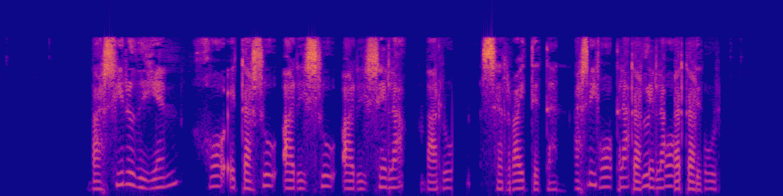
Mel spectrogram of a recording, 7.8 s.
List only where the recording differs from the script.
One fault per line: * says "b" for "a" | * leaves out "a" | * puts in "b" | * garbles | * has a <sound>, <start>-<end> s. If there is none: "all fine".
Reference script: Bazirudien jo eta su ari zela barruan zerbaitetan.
* puts in "su ari"
* has a dropout, 4.5-4.7 s
* garbles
